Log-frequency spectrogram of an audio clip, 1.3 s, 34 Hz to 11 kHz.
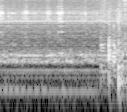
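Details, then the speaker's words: Commodore 1541 disk drive, bought as not working for parts, at power-on: drive light stays on and the motor whirs continuously, just spinning away; suspected ROM or logic fault, what looked like burn marks seen in case top; drive motor runs continuously. "just spinning away. So this usually points to an issue with either the ROMs, or some kind of logic fault"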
